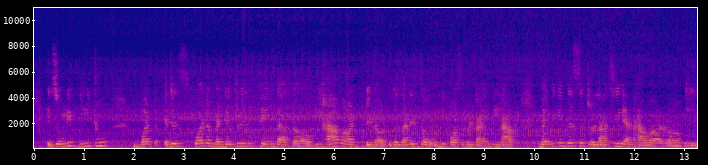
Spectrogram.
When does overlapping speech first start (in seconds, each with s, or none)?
none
